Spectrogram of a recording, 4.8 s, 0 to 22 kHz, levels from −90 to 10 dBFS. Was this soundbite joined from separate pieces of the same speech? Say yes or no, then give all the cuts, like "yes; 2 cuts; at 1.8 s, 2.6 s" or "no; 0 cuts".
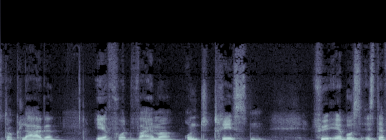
yes; 1 cut; at 3.8 s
